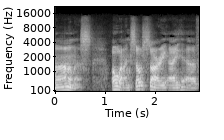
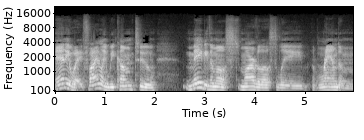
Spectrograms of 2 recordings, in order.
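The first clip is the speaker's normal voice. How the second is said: ordinary talk, nothing marked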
